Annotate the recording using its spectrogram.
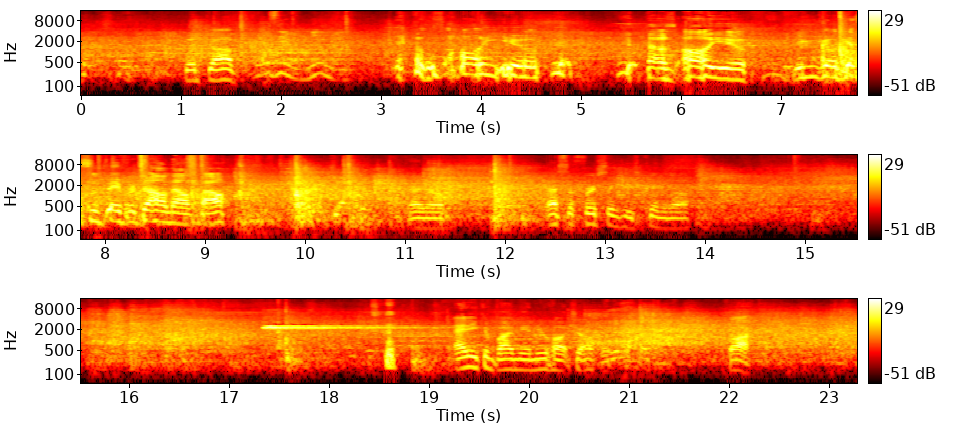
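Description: Players shout across a large echoing ice rink.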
